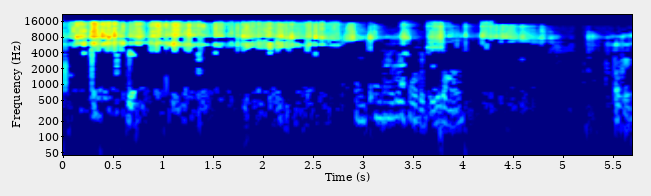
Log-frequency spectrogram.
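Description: Cards rustle and tap together close by.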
